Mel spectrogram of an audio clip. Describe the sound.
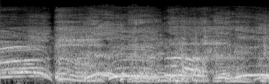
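A man breathes heavily, his loud, voiced exhalations groaning and wavering up and down in pitch in a continuous, strained series.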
